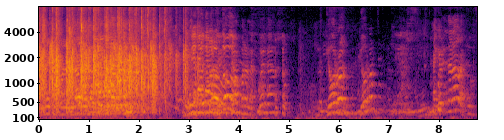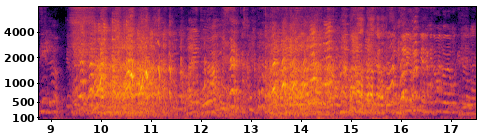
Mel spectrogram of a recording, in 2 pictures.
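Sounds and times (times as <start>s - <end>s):
audience applause: 0.0s - 3.3s
laughter: 0.0s - 3.6s, 9.4s - 17.5s.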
